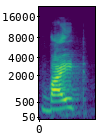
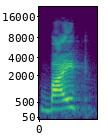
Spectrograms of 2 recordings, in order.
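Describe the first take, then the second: The two takes are said the same way.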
